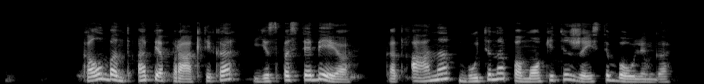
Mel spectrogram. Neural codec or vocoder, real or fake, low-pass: none; real; 7.2 kHz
